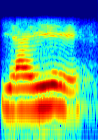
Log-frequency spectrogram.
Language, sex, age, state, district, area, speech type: Manipuri, female, 30-45, Manipur, Tengnoupal, rural, conversation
